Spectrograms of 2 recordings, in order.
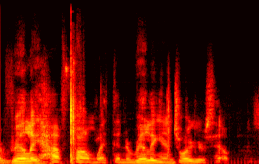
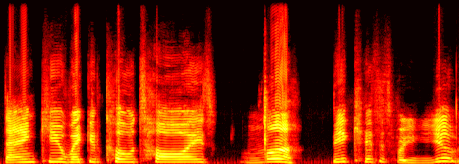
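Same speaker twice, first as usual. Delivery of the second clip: loud, high, slow gushing thanks; shouted thanks; 8 semitones higher, 12 dB louder, slower than usual. Real, not acted. Thanking the toy company, shouting loud and high. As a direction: call out thanks with big kisses.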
